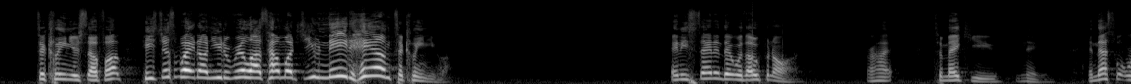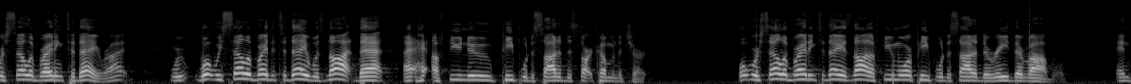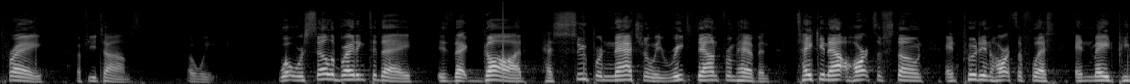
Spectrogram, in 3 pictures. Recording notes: delivered to Hillside Baptist Church in Eastman, GA on 8/13/23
